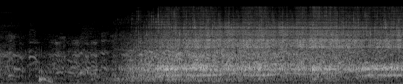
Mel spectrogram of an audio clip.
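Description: Sitcom studio audience laughter, swelling loud about a second in and holding steady.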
